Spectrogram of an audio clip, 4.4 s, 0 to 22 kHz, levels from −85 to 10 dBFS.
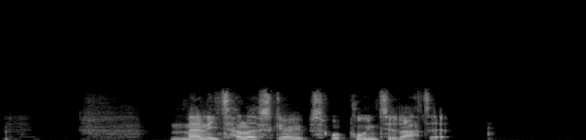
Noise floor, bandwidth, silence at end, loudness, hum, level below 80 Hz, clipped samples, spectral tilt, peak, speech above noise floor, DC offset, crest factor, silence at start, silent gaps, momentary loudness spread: -85 dBFS; 8.2 kHz; 1.05 s; -28 LUFS; none; -68 dBFS; under 0.1%; -3.5 dB/octave; -6 dBFS; 57 dB; under 0.1%; 24 dB; 0.65 s; none; 13 LU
